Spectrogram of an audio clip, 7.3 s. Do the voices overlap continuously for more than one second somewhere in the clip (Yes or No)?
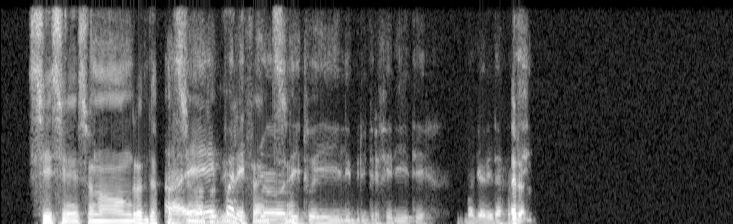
Yes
